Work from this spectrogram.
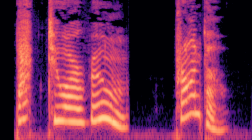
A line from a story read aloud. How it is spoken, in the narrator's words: cried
